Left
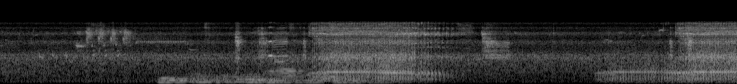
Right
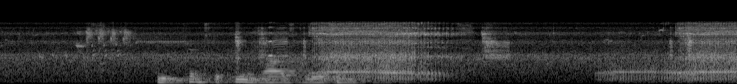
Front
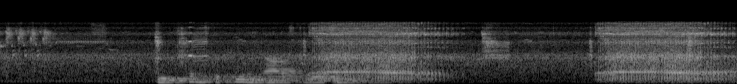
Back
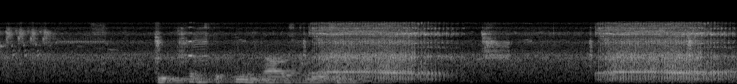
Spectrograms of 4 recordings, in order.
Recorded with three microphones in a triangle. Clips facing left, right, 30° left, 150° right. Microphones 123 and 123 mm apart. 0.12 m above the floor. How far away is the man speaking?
About 5 m.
